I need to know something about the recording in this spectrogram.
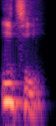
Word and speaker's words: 一: the case of numbers the chinese pronunciation is more often used so if you want to count in japanese you would say ichi as an et me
